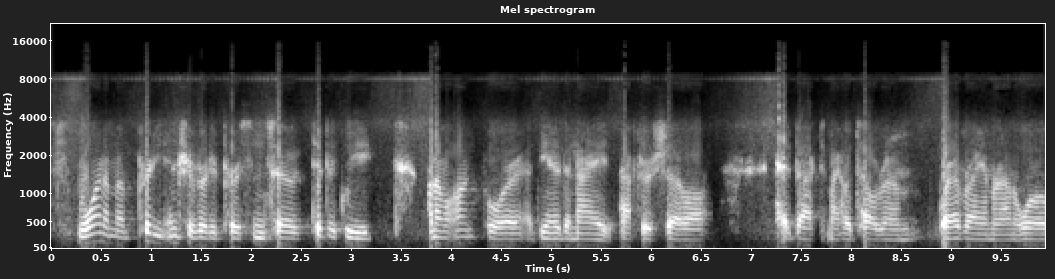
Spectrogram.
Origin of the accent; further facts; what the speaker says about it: Las Vegas, Nevada, United States; You know, I'm from Vegas, so it was good for me to get out a little bit and see the mountains and stuff and clear my head.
